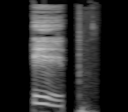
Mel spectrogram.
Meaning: 1. intact, unharmed 2. sound, complete, solid, wholesome (marked by wholeness) 3. nondisabled, enabled
- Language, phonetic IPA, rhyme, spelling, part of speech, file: Hungarian, [ˈeːp], -eːp, ép, adjective, Hu-ép.ogg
